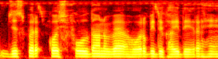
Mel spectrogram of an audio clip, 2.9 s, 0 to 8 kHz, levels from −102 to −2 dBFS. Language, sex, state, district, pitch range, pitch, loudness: Hindi, male, Punjab, Fazilka, 130-140 Hz, 135 Hz, -16 LUFS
